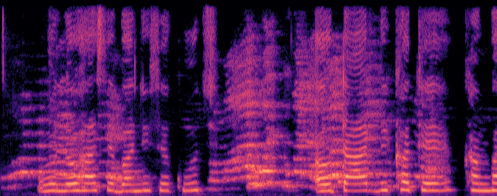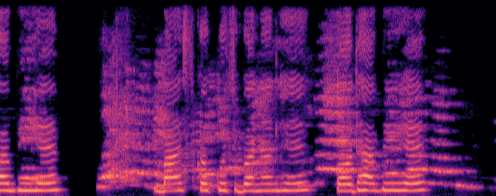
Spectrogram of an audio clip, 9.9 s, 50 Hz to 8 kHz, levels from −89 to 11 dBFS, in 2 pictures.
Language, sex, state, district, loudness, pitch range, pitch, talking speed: Hindi, female, Chhattisgarh, Balrampur, -15 LUFS, 280-350 Hz, 290 Hz, 135 wpm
